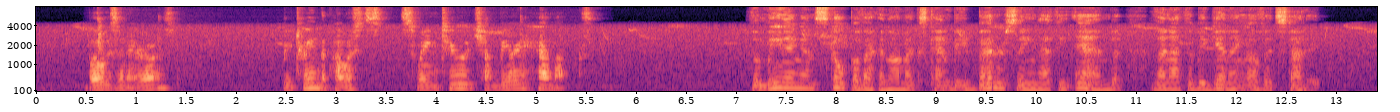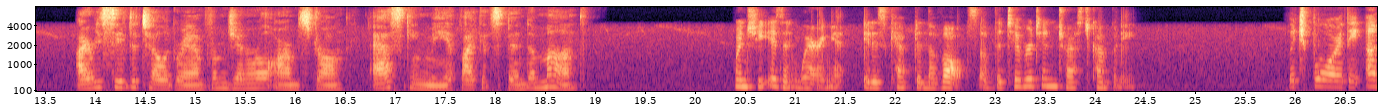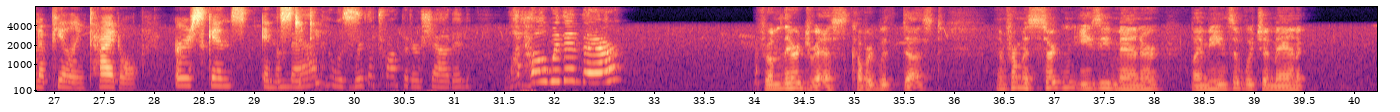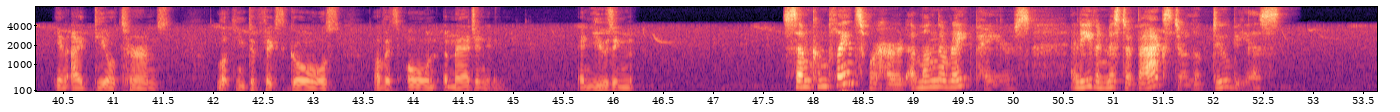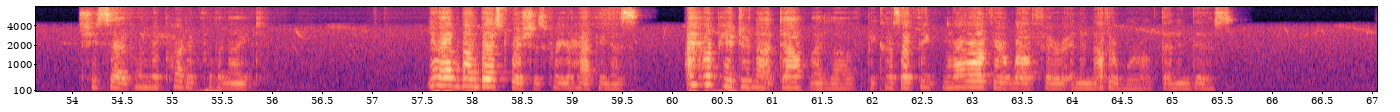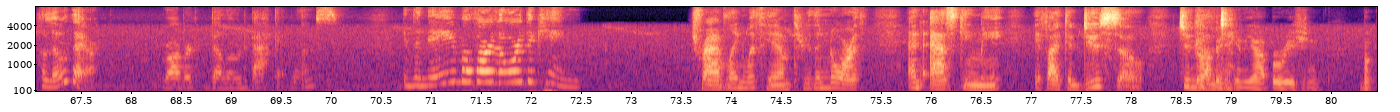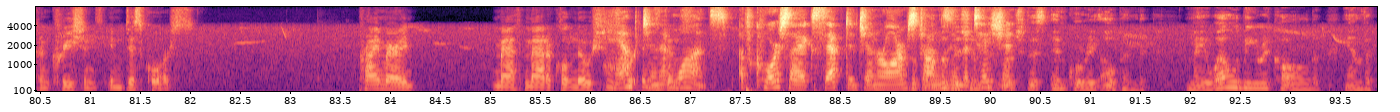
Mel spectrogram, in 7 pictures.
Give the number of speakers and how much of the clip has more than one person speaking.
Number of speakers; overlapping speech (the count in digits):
10, about 4%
